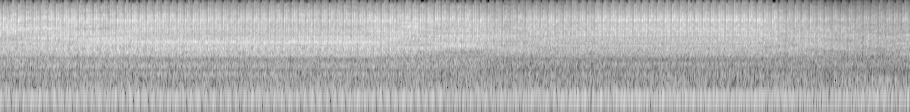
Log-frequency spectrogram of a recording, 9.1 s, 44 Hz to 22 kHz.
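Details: KTM 890 Adventure R twin idling with a steady low thrum and light metallic rattle on top; rattle gets a bit quieter when ridden, owner asks if normal.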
